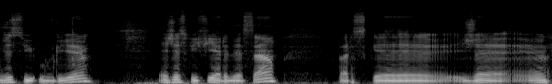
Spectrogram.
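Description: A man with a Polish accent speaks at a very slow pace with long, frequent pauses, his very deep, low pitch and dark, mellow tone moving in lively intonation. His loudness stays very even, and the sound is dry with no echo over a quiet background. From Poland. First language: Polish (speaking French). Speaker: political video blogger, construction worker. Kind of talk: political lecture; casual vlog chat. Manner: halting. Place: car. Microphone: phone near.

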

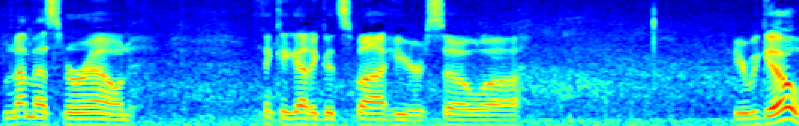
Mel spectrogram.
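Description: Here a man speaks at a medium pitch and fairly slow pace, his tone bright and sharp and his intonation fairly even.

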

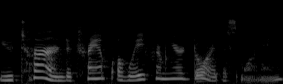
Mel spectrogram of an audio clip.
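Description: A woman does a put-on character voice at a medium pitch and a moderate pace. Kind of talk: reading a story aloud. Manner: sneering.

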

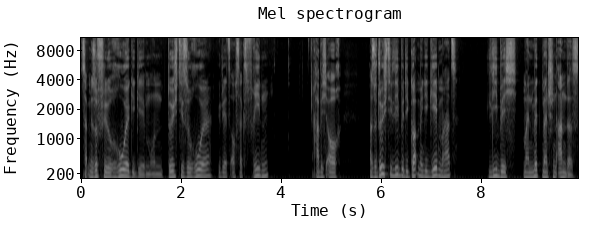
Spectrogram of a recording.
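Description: With a dark, mellow tone and ordinary pitch variation, a man talks at a fairly quick pace in a dry sound with no echo over a quiet background. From Stuttgart, Germany; Germany. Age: 20s. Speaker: podcast co-host. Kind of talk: casual chat. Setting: studio. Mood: reflective, earnest. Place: studio. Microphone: handheld.

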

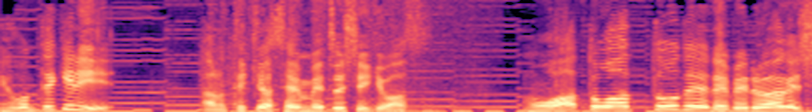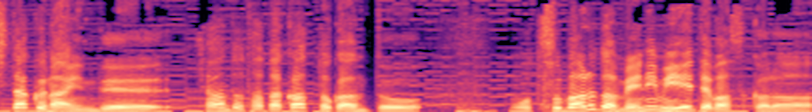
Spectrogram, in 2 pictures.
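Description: Over background music, a man with a Kagoshima accent speaks at a moderate pace, his high pitch swinging very widely. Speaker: video game let's play commentator. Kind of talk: casual gameplay commentary.

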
